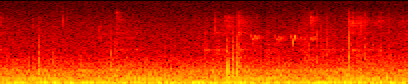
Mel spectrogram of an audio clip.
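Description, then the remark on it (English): A wild bird calls faintly from down the hill, a few short high chirps in the second half, over a steady low outdoor rumble with occasional soft clicks and rustles. “There's a wild bird down the hill.”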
